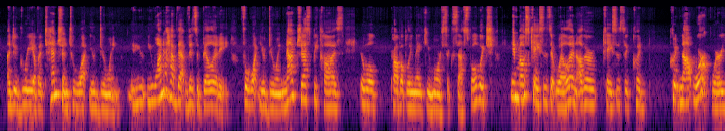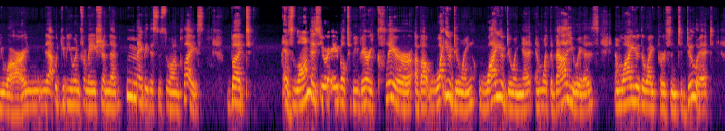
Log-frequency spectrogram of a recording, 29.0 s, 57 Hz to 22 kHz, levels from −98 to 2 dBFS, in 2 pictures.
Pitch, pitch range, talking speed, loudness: 185 Hz, 170-215 Hz, 190 wpm, -21 LUFS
